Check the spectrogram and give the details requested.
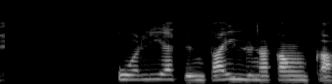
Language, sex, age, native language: Icelandic, male, 9, Icelandic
